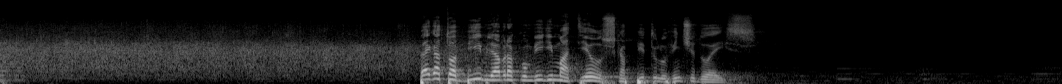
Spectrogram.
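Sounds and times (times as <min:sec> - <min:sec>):
audience applause: 0:00.0 - 0:05.1
speech: 0:04.2 - 0:07.6.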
